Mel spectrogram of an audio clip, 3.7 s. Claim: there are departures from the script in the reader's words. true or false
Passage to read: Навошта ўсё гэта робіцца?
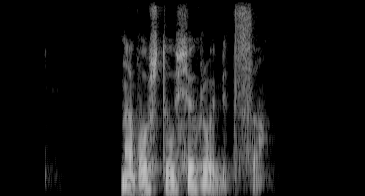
true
